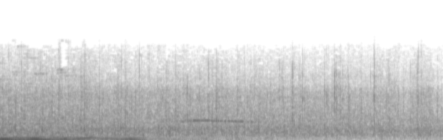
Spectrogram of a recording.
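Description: A live band's final chord ringing on and dying away about a second and a half in, under steady applause from a large concert-hall audience.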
